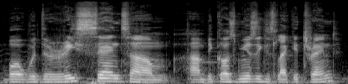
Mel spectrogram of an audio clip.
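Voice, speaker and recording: A man's voice: medium pitch, fairly even intonation, normal speed, fairly bright tone. A man talking casually as a music producer being interviewed, hesitant and feeling for his words as he explains. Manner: hesitant, searching for words, roundabout phrasing.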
